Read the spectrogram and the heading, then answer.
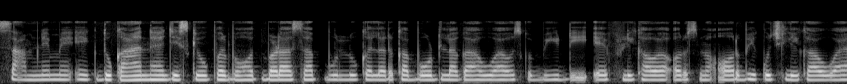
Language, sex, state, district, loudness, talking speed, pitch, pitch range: Hindi, female, Chhattisgarh, Bilaspur, -16 LUFS, 225 wpm, 215 Hz, 210-220 Hz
